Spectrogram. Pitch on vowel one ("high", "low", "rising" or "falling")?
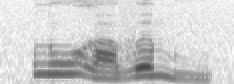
high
